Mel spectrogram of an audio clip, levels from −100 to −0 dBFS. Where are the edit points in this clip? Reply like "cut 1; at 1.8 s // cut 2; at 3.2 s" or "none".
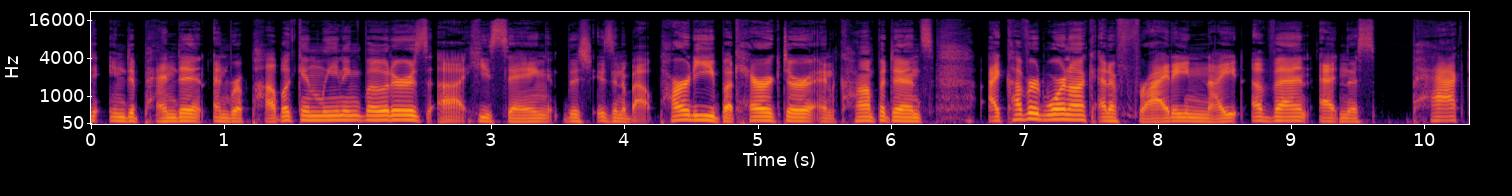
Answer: cut 1; at 3.7 s // cut 2; at 4.8 s // cut 3; at 9.4 s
